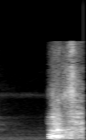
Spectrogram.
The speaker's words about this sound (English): Ah, sorry. That was the most violent sneeze ever. Yeah, it was. Oh, my allergies. Rest in peace, anybody who had headphones in for that moment.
